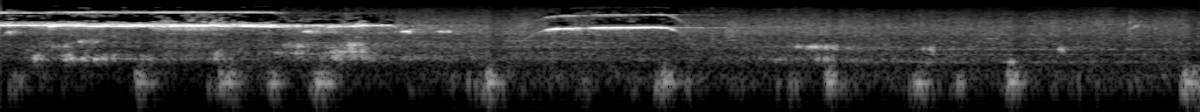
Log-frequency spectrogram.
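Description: Football stadium crowd with a fan drum beating about two to three times a second. Two long, shrill whistles sound over it: one runs to about two seconds in, and a shorter one comes at about three seconds.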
